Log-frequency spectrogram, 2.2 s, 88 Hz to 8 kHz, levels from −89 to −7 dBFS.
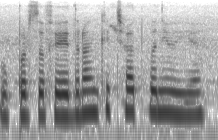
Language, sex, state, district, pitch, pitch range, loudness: Urdu, female, Andhra Pradesh, Anantapur, 205 Hz, 195-220 Hz, -30 LUFS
